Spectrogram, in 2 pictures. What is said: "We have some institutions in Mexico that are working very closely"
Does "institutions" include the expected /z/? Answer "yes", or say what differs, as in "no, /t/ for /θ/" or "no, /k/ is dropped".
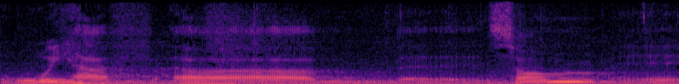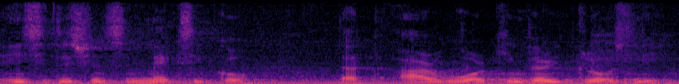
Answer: no, /s/ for /z/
